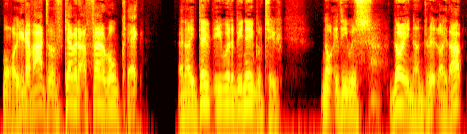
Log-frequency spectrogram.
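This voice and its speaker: A man's voice: medium pitch, a little fast, sharp tone, no room sound, clean studio sound, voice pushed up, natural voice. A man doing an older Norfolk boatyard hand. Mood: respectful. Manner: deferential, says "sir" often. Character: gruff older male boatyard worker.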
